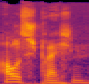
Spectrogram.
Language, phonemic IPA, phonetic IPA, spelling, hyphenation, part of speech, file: German, /ˈaʊ̯sˌʃprɛçən/, [ˈʔäo̯(s)ˌʃpʁɛçn̩], aussprechen, aus‧spre‧chen, verb, De-aussprechen.ogg
- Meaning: 1. to pronounce (sound a word, give it a pronunciation) 2. to be pronounced; to have a certain pronunciation 3. to pronounce (e.g. a verdict; but not used as freely as in English)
